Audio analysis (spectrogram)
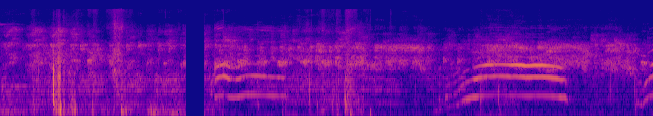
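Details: Asian leopard cat, Indonesia, asking to mate with two clear wailing meows, the later one arching and lasting over a second, after some knocks and rustling, with a steady high hiss throughout.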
